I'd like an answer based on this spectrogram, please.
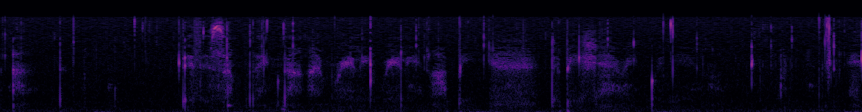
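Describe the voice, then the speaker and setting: A woman whispers at a very slow pace, leaving long, frequent pauses. Noticeable background noise runs underneath. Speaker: ASMR creator. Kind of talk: casual talk to camera, ASMR intro. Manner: whispered, soft-spoken, relaxing.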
